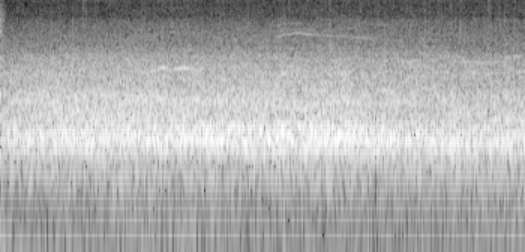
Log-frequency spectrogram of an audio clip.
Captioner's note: crowd cheering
